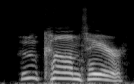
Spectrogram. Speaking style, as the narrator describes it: shouted one

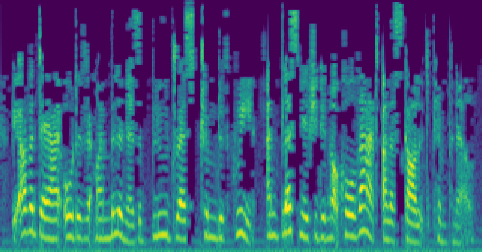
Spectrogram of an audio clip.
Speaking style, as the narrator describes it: added gaily

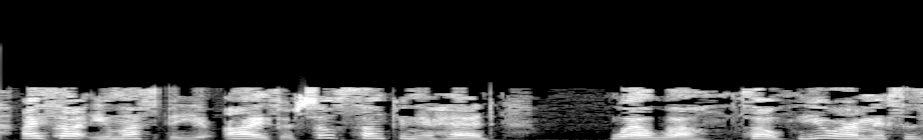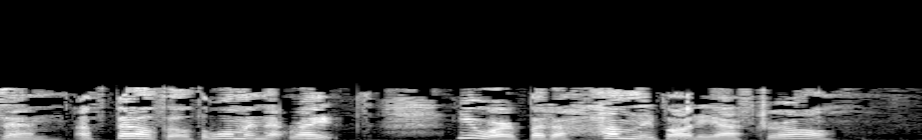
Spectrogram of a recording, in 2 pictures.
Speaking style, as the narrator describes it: exclaimed she

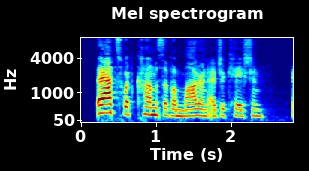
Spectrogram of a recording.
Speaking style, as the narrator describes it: exclaimed the visitor

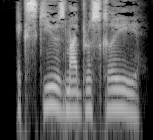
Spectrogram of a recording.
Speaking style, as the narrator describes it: he hissed

